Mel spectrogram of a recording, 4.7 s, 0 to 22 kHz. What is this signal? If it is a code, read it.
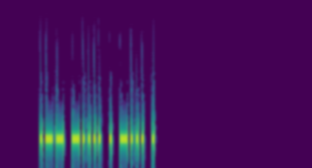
Morse code, heard as a keyed tone, about 30 wpm, 700 Hz. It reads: W6EBE
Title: USA Call Signs - 5 Characters - Repeated 2x - 30wpm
